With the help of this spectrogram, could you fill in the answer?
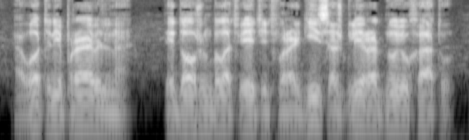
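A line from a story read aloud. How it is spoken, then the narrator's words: Stern reproach. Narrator (Russian): строго упрекнул лев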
